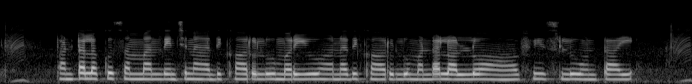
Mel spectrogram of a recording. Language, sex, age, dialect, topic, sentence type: Telugu, female, 18-24, Southern, agriculture, question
